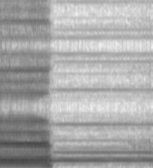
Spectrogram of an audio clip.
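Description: A man chanting Sanskrit holds the last syllable of 'dharma uvāca' on one steady note for under a second. The voice then stops and a steady hum with several constant tones carries on alone.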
